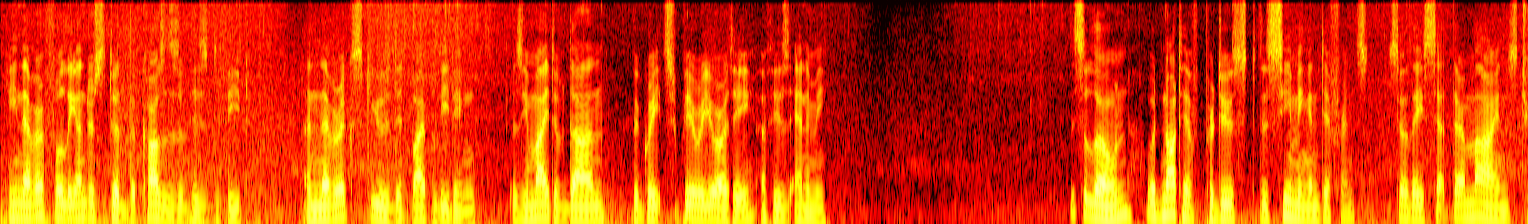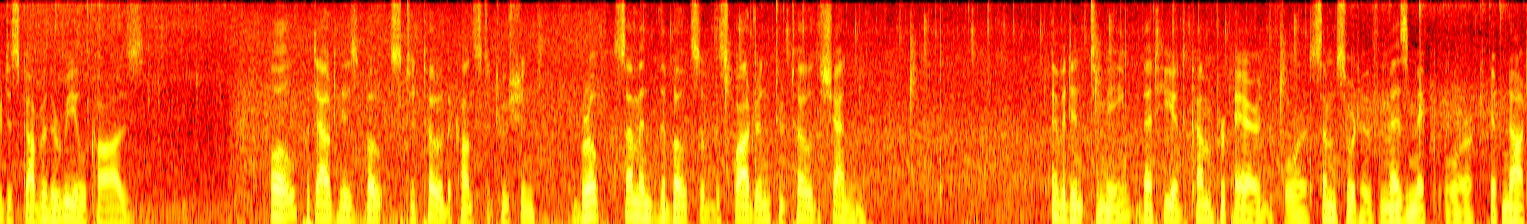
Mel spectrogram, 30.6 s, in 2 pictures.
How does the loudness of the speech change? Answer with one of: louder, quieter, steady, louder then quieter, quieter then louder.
steady.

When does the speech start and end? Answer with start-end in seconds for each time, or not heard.
0.1-8.3, 10.7-16.8, 17.9-24.0, 25.8-30.5.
